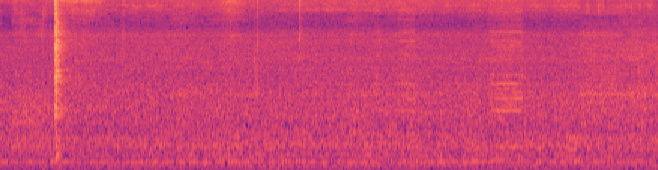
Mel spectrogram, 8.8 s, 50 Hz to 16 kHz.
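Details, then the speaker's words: Ace Pro filament unit slot 3 purging, where it had been noisy before. A quiet, steady motor hum with only a couple of light clicks and no clunking: normal feeding and purge. "Okay. So, through the parts change and printing, it looks like three now is no longer making that noise. I don't know if it's settled down. It's flowing well."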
